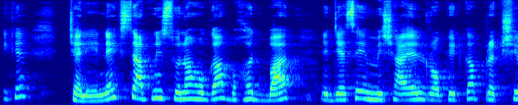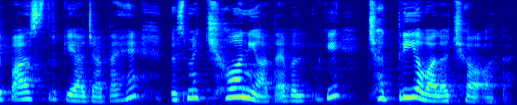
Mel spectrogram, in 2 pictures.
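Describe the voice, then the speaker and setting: A woman's voice: a little high, animated, normal speed, a bit bright. A woman teaching an exam-prep lesson, explaining each point step by step and checking in often.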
